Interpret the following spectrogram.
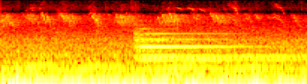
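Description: A monastery church bell struck once almost two seconds in, ringing on with several clear overtones as it slowly fades, over a steady low rumble and short high chirps.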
